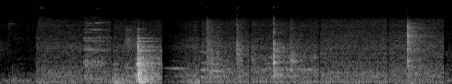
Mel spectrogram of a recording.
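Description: Kitchen utensils clinking and knocking against a glass mixing bowl and a pan as batter is mixed, with the loudest clatter about a second and a half in.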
